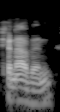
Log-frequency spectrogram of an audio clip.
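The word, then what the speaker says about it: Cynefin: he's Welsh and his framework is called the canavan framework um canavan is C pronounced and spelled Cy NE f i n so pronounce it how you like but he likes to call it canavan and essentially it's a framework for looking at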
